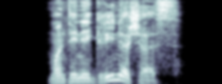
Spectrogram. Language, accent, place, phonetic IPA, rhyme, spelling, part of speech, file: German, Germany, Berlin, [mɔnteneˈɡʁiːnɪʃəs], -iːnɪʃəs, montenegrinisches, adjective, De-montenegrinisches.ogg
- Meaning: strong/mixed nominative/accusative neuter singular of montenegrinisch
